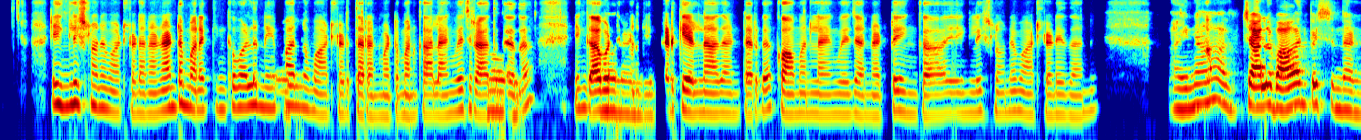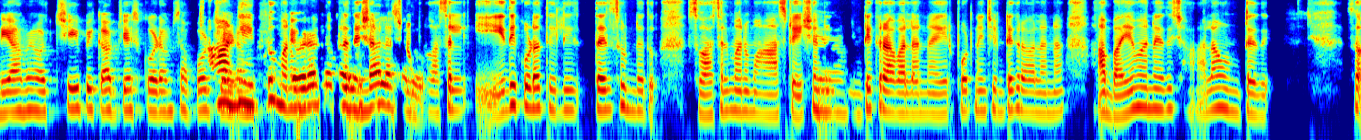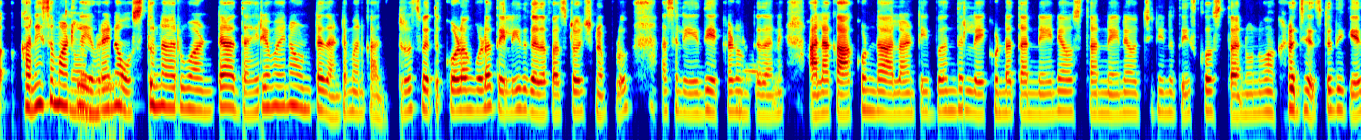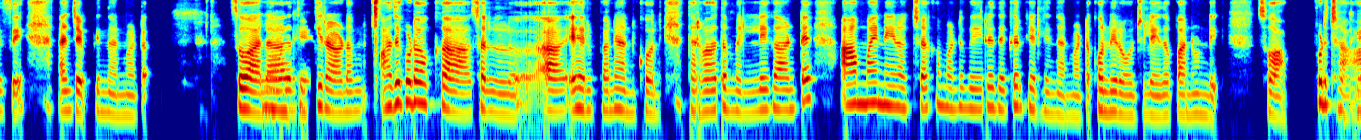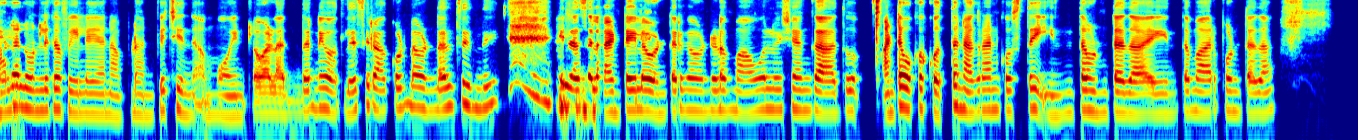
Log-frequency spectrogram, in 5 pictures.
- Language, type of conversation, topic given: Telugu, podcast, ఒక నగరాన్ని సందర్శిస్తూ మీరు కొత్తదాన్ని కనుగొన్న అనుభవాన్ని కథగా చెప్పగలరా?
- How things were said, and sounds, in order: other background noise; in English: "ఇంగ్లీష్‍లోనే"; in English: "లాంగ్వేజ్"; in English: "కామన్ లాంగ్వేజ్"; in English: "ఇంగ్లీష్‌లోనే"; other noise; in English: "పికప్"; tapping; in English: "సపోర్ట్"; in English: "సో"; in English: "స్టేషన్"; in English: "ఎయిర్పోర్ట్"; in English: "సో"; in English: "అడ్రస్"; in English: "ఫస్ట్"; giggle; in English: "జస్ట్"; in English: "సో"; "దిగి" said as "దిక్కి"; lip smack; in English: "హెల్ప్"; in English: "సో"; in English: "లోన్లీగా ఫీల్"; giggle; lip smack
